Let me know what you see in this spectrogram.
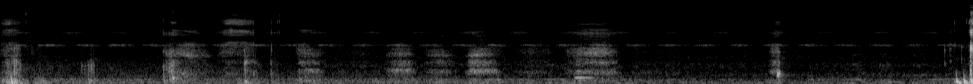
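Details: Person with a cold trying to fall asleep in the middle of the night: soft congested sniffs, stifled sneezes and nasal snorting; snotty sneezing, nose blowing and slight coughing from a cold.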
